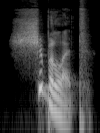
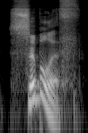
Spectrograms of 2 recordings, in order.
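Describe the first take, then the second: First: The word begins with an sh sound. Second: The word begins with an s sound. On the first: The speaker is a Gileadite. The speaker calls it right. "pronounced it with an SH at the beginning" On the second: The speaker is an Ephraimite. The speaker calls it wrong. "he could not pronounce it right"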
